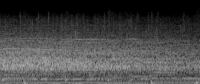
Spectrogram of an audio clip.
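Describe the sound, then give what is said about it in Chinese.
Dense, steady applause from a large crowd: many hands clapping at once in a continuous wash of noise, fairly loud and unbroken for about two seconds, with no voices over it. “我觉得此处应该给你点掌声，热烈的掌声。”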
